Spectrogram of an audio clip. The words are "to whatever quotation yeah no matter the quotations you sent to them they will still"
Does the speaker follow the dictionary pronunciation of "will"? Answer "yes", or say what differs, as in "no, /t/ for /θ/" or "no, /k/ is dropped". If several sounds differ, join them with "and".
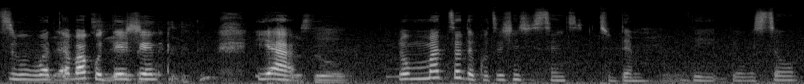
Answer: no, /w/ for /l/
